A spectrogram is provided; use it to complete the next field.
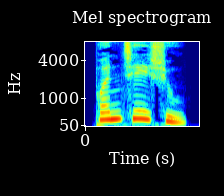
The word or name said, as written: ಪಂಚೇಷು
